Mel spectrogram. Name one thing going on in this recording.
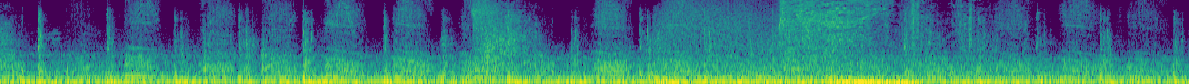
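Heavy mechanical footsteps thud and clank steadily.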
